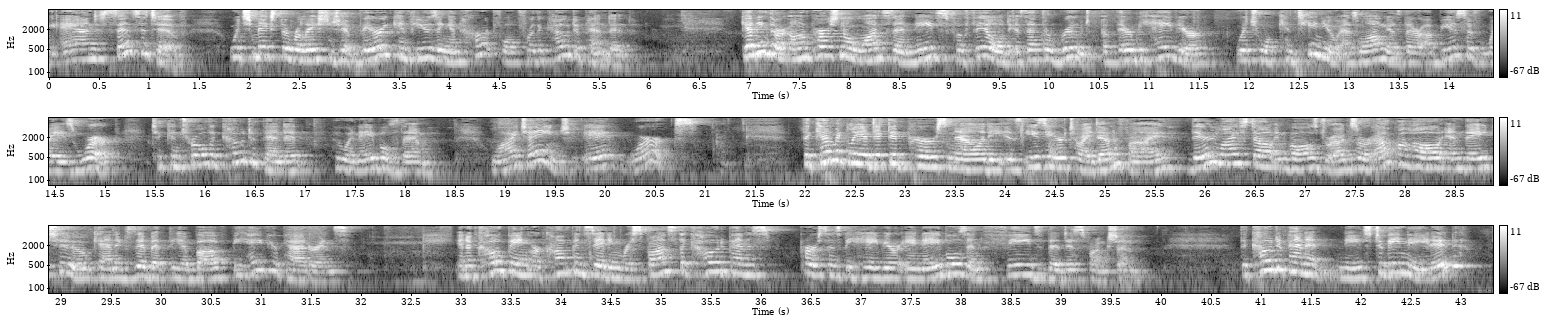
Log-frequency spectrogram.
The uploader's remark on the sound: This is a recording of my codependency testimony, delivered at a Monday night meeting at Celebrate Life in Clymer, Pa.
